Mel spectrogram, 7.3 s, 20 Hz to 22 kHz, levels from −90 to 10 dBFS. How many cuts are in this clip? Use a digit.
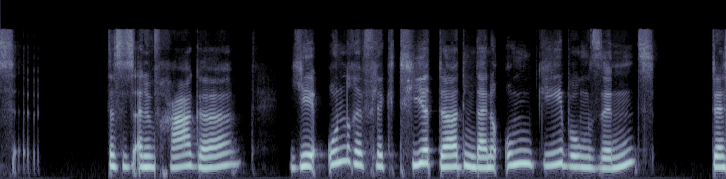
2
